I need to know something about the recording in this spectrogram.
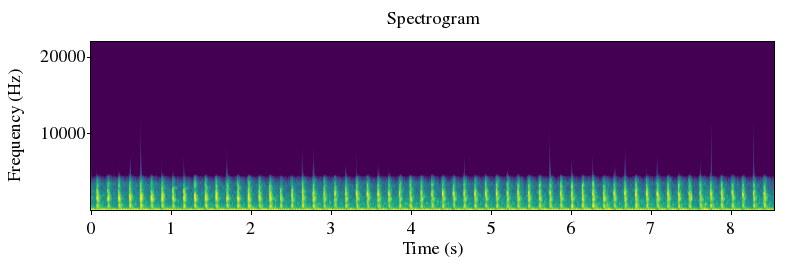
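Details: Toyota MR2 with a 2.0 naturally aspirated 3S-GE petrol engine, idling. A sharp, rapid, evenly spaced knock sounds over a steady low hum: engine knock, with the owner seeking help.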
